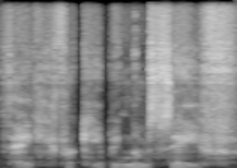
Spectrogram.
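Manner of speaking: hushed whisper. An unfamiliar voice speaks into the listener's ear, whispering. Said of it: "it kind of whispers into your ear".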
